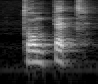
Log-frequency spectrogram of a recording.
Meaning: trumpet
- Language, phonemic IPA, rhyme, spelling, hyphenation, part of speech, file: Dutch, /trɔmˈpɛt/, -ɛt, trompet, trom‧pet, noun, Nl-trompet.ogg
